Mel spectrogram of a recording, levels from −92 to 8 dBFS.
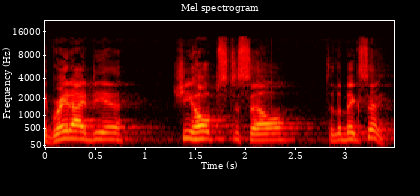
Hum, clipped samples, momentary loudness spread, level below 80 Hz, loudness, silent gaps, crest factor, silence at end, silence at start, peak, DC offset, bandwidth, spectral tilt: none; under 0.1%; 16 LU; -88 dBFS; -38 LUFS; none; 20 dB; 0.05 s; 0 s; -18 dBFS; under 0.1%; 13.5 kHz; -3.5 dB/octave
